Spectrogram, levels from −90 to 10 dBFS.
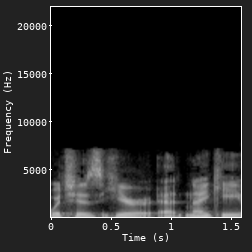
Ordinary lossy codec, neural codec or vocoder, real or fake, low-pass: MP3, 48 kbps; none; real; 7.2 kHz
